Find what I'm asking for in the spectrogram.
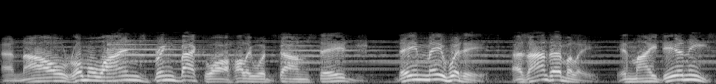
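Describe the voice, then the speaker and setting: A man's voice: on the high side, very animated, measured pace. A man introducing a 1940s radio program in a formal, dramatic scripted announcer style. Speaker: show announcer. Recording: tinny old radio recording with loud music.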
